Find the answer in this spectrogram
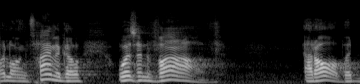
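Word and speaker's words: וו: This is known as the vav, this modern day Ashkenazi Hebrew. Now, according to Hebrew linguists, Hebrew scholars, they say the vav was originally a wow, and pronounced as a W.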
